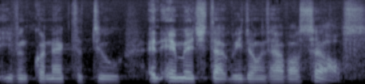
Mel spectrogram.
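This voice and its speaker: A man with a Dutch accent is heard in a dry, close sound with no echo, in a very clean recording with a silent background. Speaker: city archivist. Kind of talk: conference presentation. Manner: fast.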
